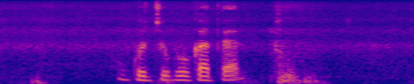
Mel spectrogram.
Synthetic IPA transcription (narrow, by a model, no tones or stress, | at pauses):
kukut͡ʃukukat̪ɛt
